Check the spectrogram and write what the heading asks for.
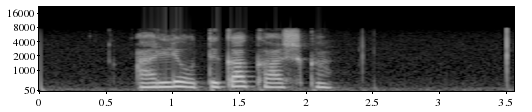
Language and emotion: Russian, neutral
